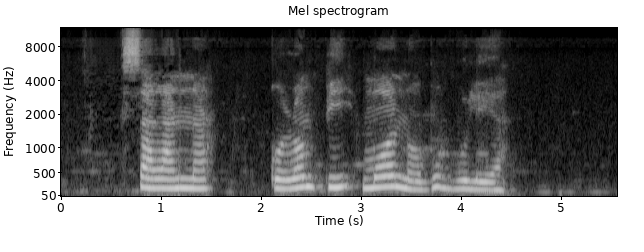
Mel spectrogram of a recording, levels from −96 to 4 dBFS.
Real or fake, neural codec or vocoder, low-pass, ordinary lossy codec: real; none; 9.9 kHz; Opus, 16 kbps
